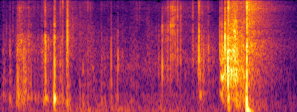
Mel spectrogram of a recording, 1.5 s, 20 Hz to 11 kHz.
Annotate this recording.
Balloon Sample 24
Recording of a rubber balloon.
I wanted to see what I could capture just using my phone's internal microphone(s).
Simple editing in ocenaudio.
